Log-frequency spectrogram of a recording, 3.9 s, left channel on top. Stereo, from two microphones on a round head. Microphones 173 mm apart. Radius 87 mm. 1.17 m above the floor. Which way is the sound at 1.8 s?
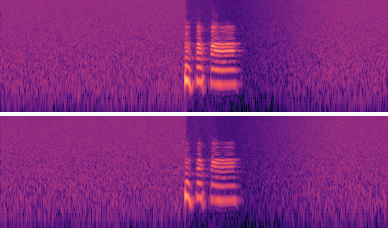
70° left (ahead or behind).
